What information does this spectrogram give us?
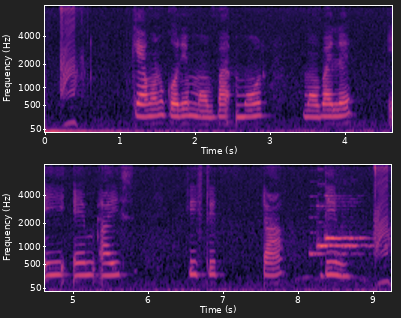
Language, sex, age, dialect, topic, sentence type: Bengali, female, 25-30, Rajbangshi, banking, question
